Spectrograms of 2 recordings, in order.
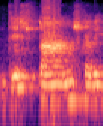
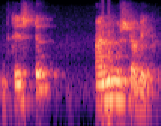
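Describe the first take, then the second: First: The two words are merged into one word. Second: The two words are said separately. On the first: "अब एक साथ पढ़ेंगे तो" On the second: "पहला word है दृष्ट। दूसरा है अनुश्रविक"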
